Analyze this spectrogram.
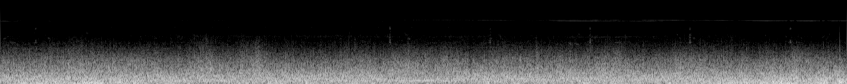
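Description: Steady loud wind rush buffeting the onboard camera's microphone on an E-flite Night Radian electric RC motor-glider in flight, with its nose propeller turning. A faint, steady high whine runs through it.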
